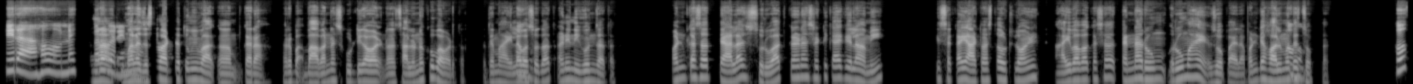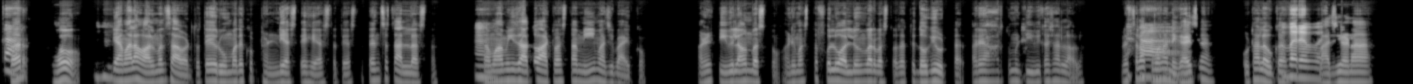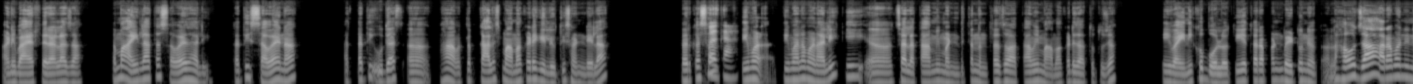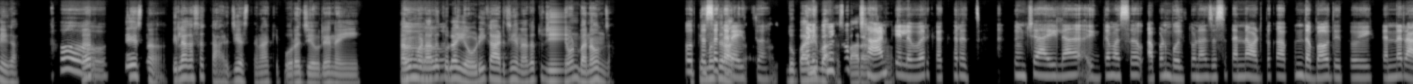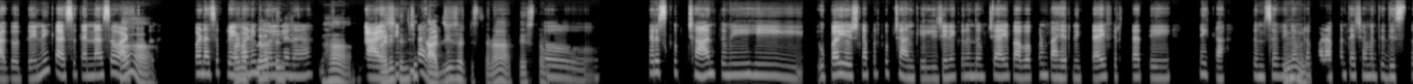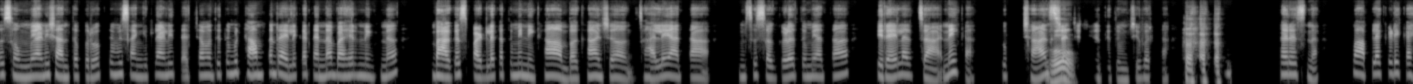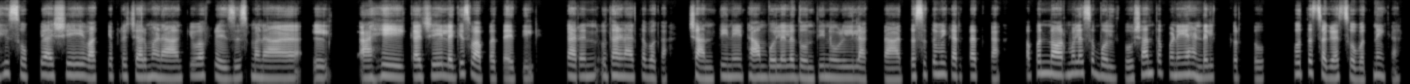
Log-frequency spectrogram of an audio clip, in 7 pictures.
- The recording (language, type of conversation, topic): Marathi, podcast, तुम्ही बोलताना विनम्र पण ठाम कसे राहता?
- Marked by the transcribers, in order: in English: "रूम रूम"; in English: "रूममध्ये"; in English: "वॉल्यूमवर"; other noise; chuckle; other background noise; tapping; chuckle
